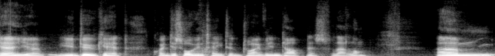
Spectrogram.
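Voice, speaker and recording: In a British accent, a man speaks at medium pitch and a moderate pace, somewhat breathy, with ordinary pitch variation. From England. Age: 60s. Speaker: headhunter and business founder. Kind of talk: interview conversation.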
